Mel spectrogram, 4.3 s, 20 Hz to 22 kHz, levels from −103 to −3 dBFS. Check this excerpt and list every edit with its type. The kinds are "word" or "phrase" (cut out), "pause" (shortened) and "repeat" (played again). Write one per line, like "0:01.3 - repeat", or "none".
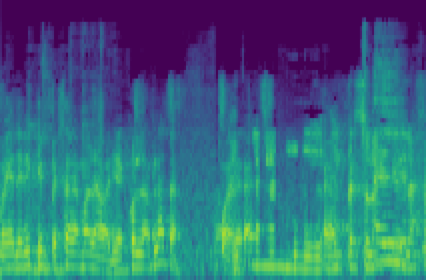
0:02.1 - phrase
